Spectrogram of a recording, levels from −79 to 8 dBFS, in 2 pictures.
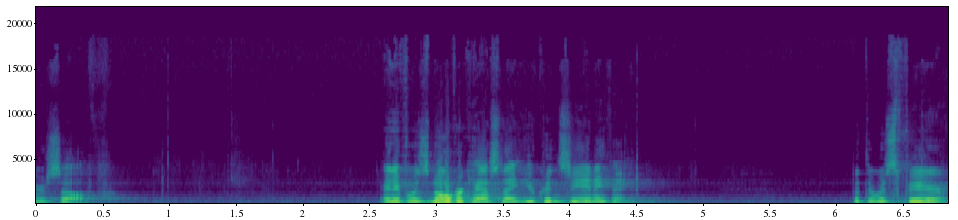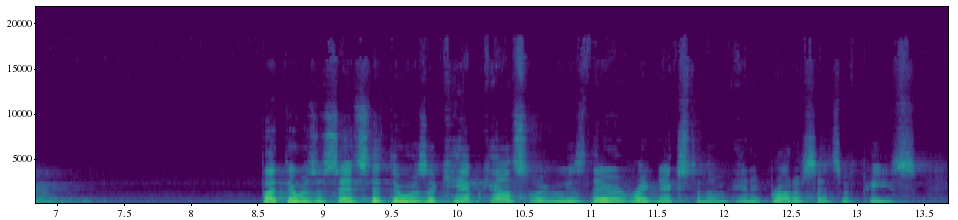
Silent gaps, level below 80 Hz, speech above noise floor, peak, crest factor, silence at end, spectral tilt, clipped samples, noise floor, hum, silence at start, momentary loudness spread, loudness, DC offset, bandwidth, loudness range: none; -58 dBFS; 37 dB; 0 dBFS; 22 dB; 0.25 s; -6.5 dB/octave; under 0.1%; -57 dBFS; none; 0 s; 15 LU; -21 LUFS; under 0.1%; 18.5 kHz; 6 LU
